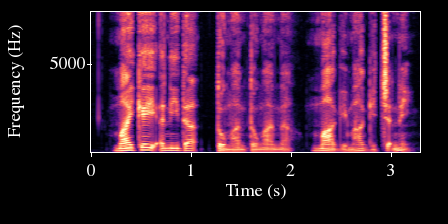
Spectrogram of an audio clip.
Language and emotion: Manipuri, neutral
